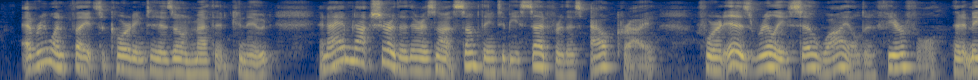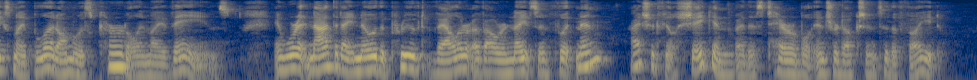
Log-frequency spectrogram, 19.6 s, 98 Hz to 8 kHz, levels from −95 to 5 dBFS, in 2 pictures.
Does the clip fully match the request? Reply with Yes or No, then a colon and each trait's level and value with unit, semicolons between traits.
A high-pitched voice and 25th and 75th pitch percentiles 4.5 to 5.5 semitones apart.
No: medium, 165 Hz; average, 5.1 semitones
